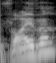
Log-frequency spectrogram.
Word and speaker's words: viva: got your PhD you passed you how you pronounce it vive er Viva right yeah yeah yeah so you like that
